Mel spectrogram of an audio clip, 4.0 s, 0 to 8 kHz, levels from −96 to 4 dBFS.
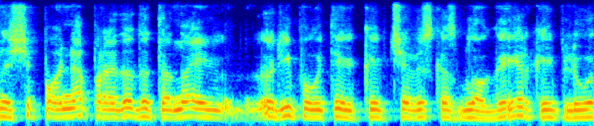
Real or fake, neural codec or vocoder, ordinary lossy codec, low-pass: real; none; Opus, 24 kbps; 7.2 kHz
